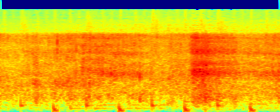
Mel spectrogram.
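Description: Small sea waves washing against shoreline rocks, with one louder splash about three seconds in.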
